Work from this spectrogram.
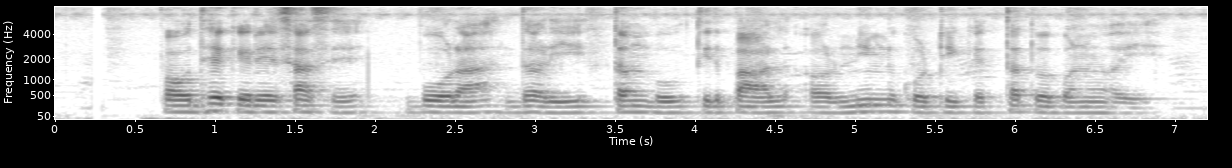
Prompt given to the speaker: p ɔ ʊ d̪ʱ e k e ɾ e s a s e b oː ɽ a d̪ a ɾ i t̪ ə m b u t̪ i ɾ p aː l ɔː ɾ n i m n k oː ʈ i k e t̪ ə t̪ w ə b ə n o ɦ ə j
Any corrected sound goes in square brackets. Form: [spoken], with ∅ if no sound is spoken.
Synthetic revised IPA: p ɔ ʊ d̪ʱ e k e ɾ e s a s e b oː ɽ a d̪ [ə] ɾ i t̪ ə m b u t̪ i ɾ p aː l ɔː ɾ n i m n k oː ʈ i k e t̪ ə t̪ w ə b ə n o ɦ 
